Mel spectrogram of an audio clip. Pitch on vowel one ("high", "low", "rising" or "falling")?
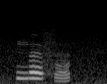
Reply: high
